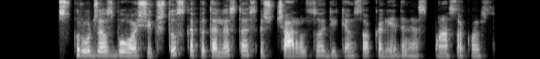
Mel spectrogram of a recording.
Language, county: Lithuanian, Panevėžys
